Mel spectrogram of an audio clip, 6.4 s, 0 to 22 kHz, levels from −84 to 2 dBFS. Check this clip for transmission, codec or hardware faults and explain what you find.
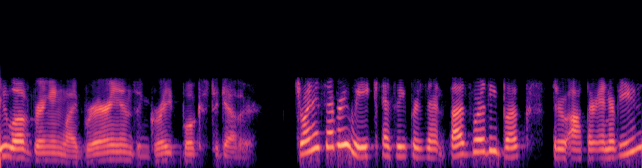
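Two faults are present: the whole recording has passed through the iLBC codec, and there is a short dropout from lost iLBC frames early on.

iLBC codec damage runs through the full length of the speech. The band is limited to roughly 250 Hz to 3.4 kHz, so there is no low bass and nothing above telephone bandwidth. Each frame's excitation is coded independently, and the block structure fits 30 ms frames at a rate that points to about 13.3 kbps. The resulting damage is plainly audible: the voice is intelligible but rough, with a grainy, synthetic edge.

Lost iLBC frames cause a brief concealment event from 1.17 to 1.21 s, about 30 ms long, which is consistent with a single dropped packet. For that missing stretch, the decoder repeated the last pitch cycle mixed with noise instead of decoding real audio. 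The gap is heard as a short held, slightly buzzy vowel-like sound. Because iLBC frames do not depend on earlier ones, normal decoding resumes immediately afterwards with no lingering smear.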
